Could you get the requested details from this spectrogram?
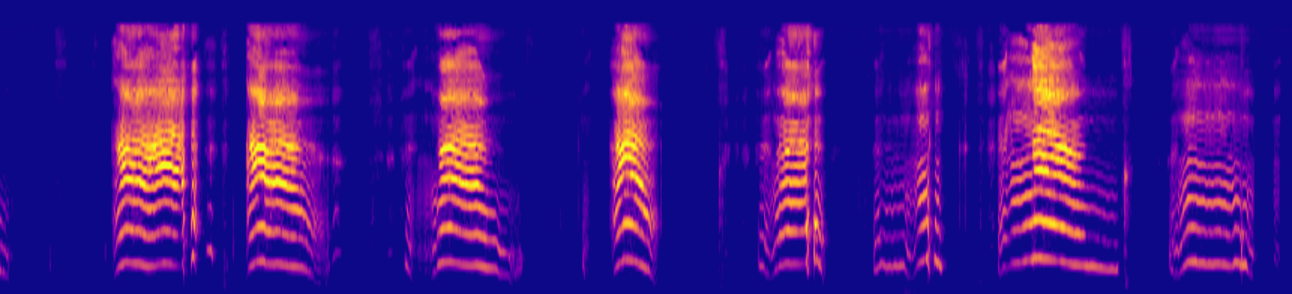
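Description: Repeated drawn-out, rising and falling whiny cries from a baby with short pauses between: fussy whining rather than distressed crying. Sound effect recording.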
